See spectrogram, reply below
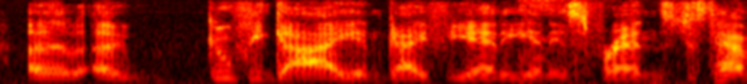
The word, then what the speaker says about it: Fieri: I would kind of go more towards like Fieri. – Mm-hmm. – Like, try and really. It's a rolled R, but he really hits it like D.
